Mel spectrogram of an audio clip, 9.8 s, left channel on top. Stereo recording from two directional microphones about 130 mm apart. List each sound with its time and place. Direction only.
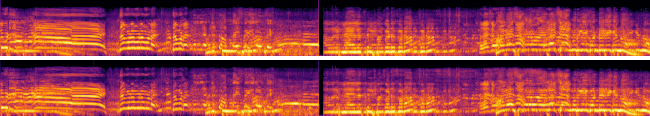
0.0 s a sound: 10° left (ahead or behind)
2.6 s chatter: 30° left (ahead or behind)
4.9 s a man's voice: 30° left (ahead or behind)
7.5 s a man's voice: 30° left (ahead or behind)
